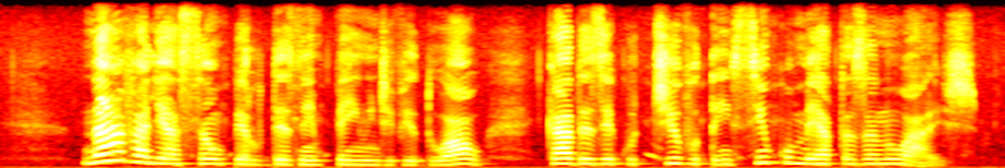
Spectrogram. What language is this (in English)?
Portuguese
